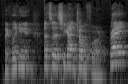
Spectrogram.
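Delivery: bursting with disbelief at the reason; incredulous. Retold or imitated. Telling the crowd about the principal's complaint, incredulous and loud.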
